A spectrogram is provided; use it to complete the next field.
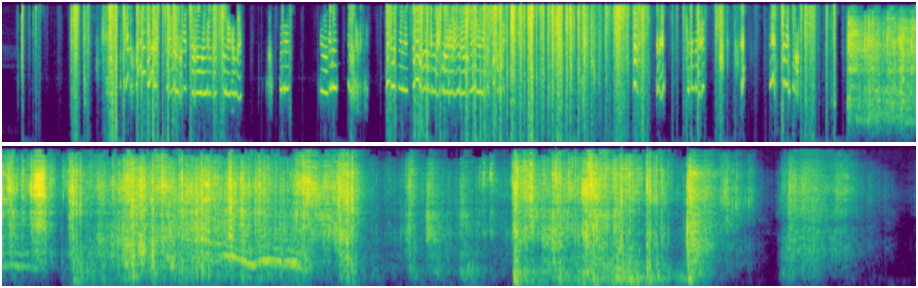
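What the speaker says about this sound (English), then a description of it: "Remove film from panels and glass door" Protective plastic film stripped from the panels and glass door of a crested gecko enclosure, heard up close as long crackling, squeaky peeling runs with short gaps between pulls.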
